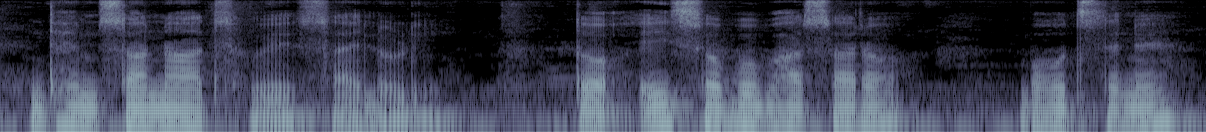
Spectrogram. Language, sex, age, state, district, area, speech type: Odia, male, 18-30, Odisha, Subarnapur, urban, spontaneous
